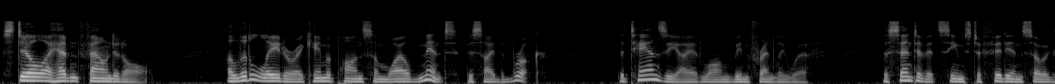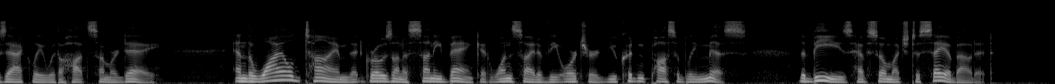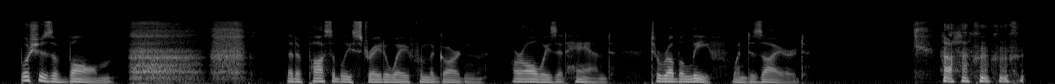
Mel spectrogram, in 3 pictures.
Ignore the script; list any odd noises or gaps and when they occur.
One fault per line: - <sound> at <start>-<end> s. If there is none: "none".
- breath at 22.4-23.7 s
- laugh at 30.2-31.4 s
